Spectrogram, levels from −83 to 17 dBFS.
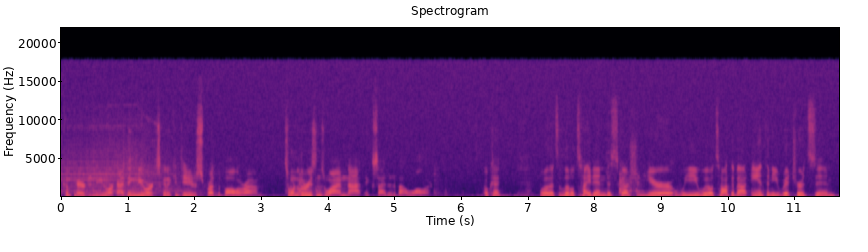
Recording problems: machinery noise; noticeable; throughout; 10 dB below the speech
hiss; noticeable; throughout; 15 dB below the speech

